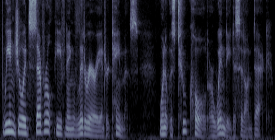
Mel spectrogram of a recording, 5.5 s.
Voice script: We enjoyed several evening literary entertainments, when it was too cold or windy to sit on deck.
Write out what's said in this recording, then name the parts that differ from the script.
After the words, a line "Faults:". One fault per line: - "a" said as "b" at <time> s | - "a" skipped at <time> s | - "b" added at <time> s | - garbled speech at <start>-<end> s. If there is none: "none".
We enjoyed several evening literary entertainments, when it was too cold or windy to sit on deck.
Faults:
none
